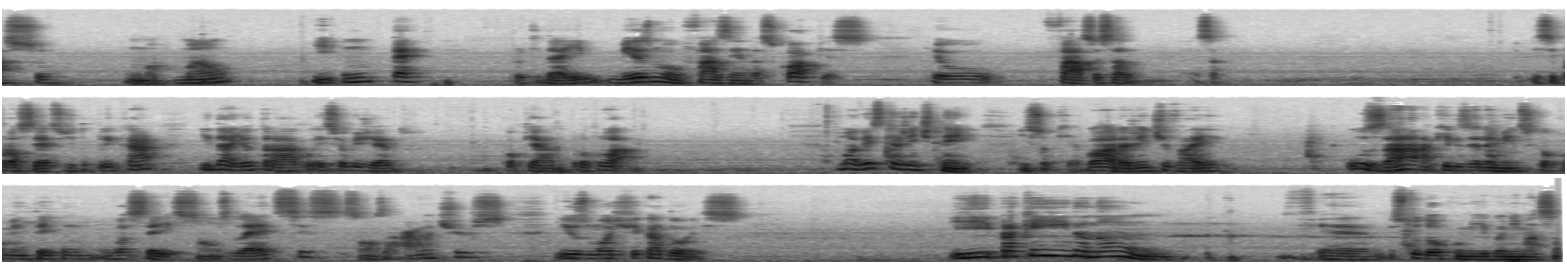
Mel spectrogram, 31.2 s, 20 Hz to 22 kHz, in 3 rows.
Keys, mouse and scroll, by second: 0.0 click, 0.3 g, 1.0 Escape, 1.4-2.2 shift+middle drag, 2.5 click, 2.9 g, 3.5 Escape, 4.5-5.9 drag, 7.9-11.8 drag, 12.3 g, 12.9 Escape, 13.8-14.8 ctrl+middle drag, 15.5 click, 26.7-27.8 shift+middle drag, 28.4-29.7 ctrl+middle drag.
